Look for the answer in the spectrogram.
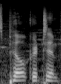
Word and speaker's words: Pilkerton: Sneaks it by Williams, and Pinkerton has got a hard left-handed serve coming down on that right side. – For some reason, I like to butcher her name. It's Pilkerton, Pilkerton, Pilkerton.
